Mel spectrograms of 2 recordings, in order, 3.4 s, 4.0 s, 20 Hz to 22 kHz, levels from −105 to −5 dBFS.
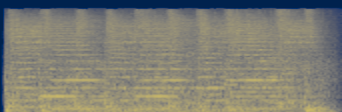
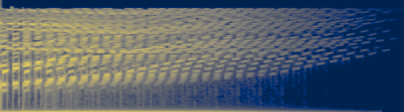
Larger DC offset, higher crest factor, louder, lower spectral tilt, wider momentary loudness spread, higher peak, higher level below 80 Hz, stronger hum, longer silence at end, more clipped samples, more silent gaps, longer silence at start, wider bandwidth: first, 0.3% vs under 0.1%; about the same, 14 dB vs 16 dB; second, -24 LUFS vs -13 LUFS; first, -2.5 dB/octave vs 4 dB/octave; second, 2 LU vs 20 LU; second, -12 dBFS vs 0 dBFS; first, -40 dBFS vs -56 dBFS; neither; about the same, 0 s vs 0 s; neither; neither; about the same, 0 s vs 0 s; about the same, 16 kHz vs 16 kHz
